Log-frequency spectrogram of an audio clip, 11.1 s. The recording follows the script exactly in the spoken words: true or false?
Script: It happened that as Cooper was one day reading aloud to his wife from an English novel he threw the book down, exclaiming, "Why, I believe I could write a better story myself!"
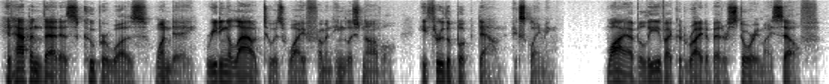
true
